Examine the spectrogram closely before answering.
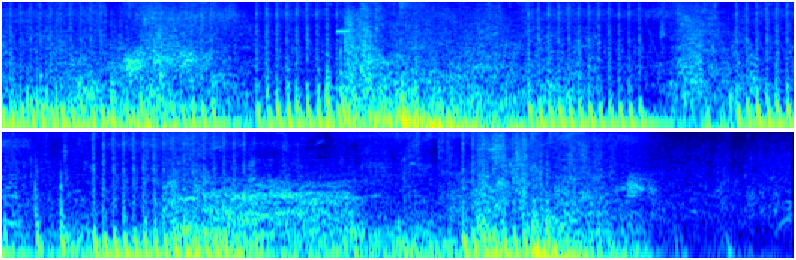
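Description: Electric blasts crackle and boom.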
